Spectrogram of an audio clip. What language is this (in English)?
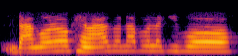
Assamese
